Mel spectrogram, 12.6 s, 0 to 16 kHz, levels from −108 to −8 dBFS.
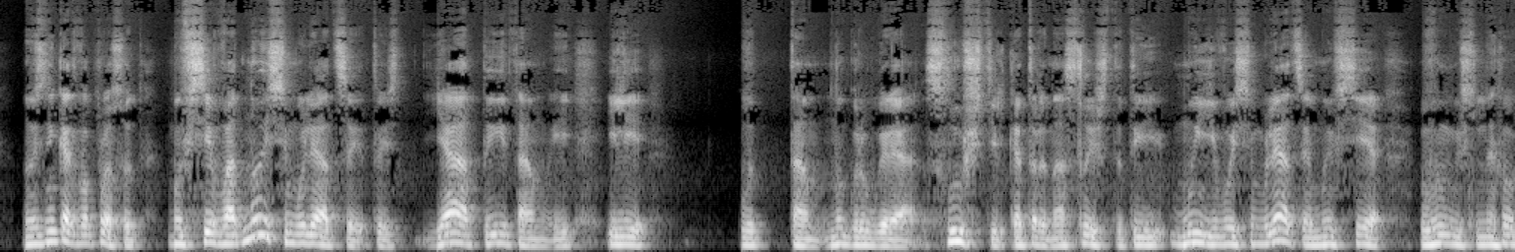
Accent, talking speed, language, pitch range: native, 150 wpm, Russian, 100-130 Hz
